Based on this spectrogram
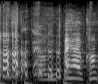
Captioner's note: laughter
